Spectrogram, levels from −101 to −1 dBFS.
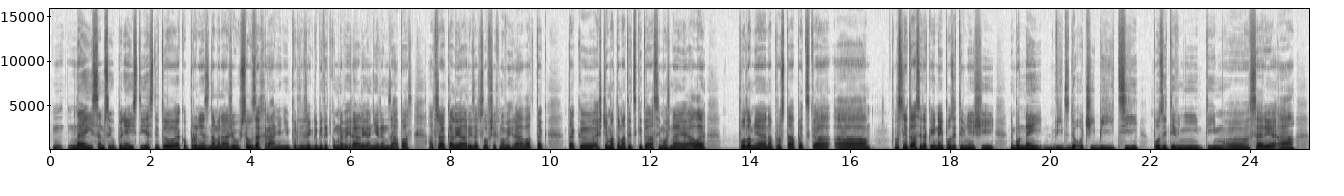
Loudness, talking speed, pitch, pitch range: -17 LUFS, 135 wpm, 140 Hz, 135-145 Hz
